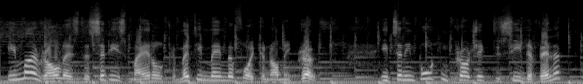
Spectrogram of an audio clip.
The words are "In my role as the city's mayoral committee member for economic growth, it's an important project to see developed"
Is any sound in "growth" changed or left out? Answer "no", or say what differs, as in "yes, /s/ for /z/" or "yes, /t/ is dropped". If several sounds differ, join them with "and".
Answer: no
